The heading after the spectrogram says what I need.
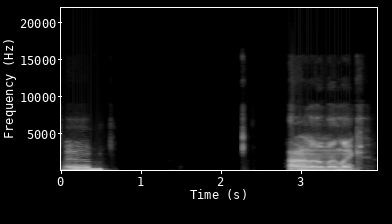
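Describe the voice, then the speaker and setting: A young man from Liverpool with a soft English accent and a slight American tinge, a wrestler chatting loosely as a guest, full of fillers and self-deprecating asides. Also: medium pitch, huge pitch swings, extremely slow, creaky, clean tone. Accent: soft English, light Americanisms. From Liverpool, England. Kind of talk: casual podcast interview.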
